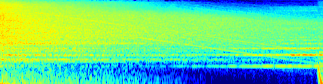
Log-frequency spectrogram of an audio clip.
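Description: Trance track breakdown: a white-noise wash and a deep bass fade away over about four seconds, while a synth sweep glides slowly downward over quiet sustained pad notes.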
